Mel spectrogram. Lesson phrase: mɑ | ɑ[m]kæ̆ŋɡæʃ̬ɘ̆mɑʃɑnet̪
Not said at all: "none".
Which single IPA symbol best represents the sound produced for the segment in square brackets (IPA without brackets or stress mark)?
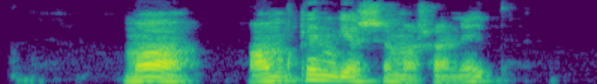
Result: m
